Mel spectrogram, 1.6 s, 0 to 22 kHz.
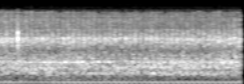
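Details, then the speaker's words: VW A1 with CIS injection, hard starting when cold; low, slightly lumpy idle with faint uneven beat, idle improves when power is applied to the frequency valve's broken ground wire so fuel meters correctly, though roughens as mixture is far out. "yeah here president yeah yeah any Idol improves ever because it's now fuel metering correctly"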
